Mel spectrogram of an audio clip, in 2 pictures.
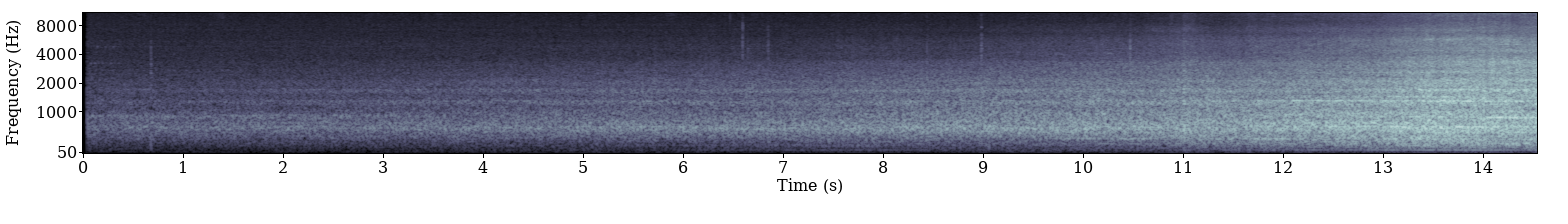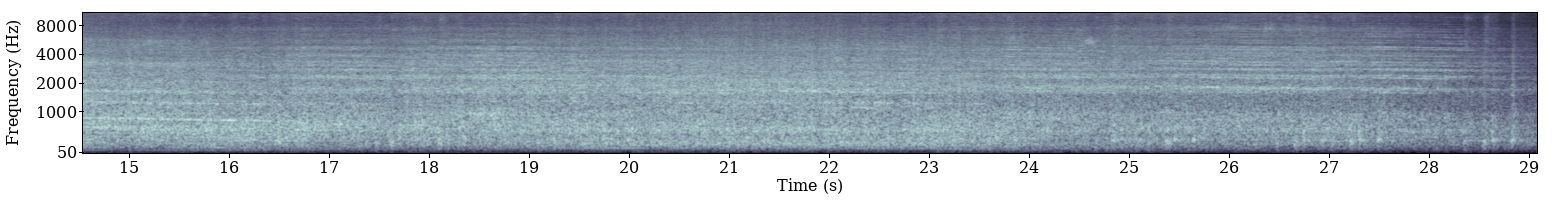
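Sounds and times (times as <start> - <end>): train wheels clattering on rail: 10.4 - 29.0.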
